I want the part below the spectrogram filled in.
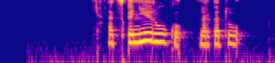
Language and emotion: Russian, neutral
